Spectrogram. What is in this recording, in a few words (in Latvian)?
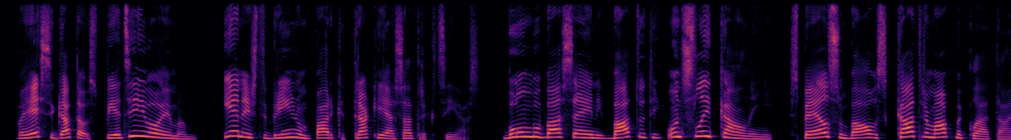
Reklama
